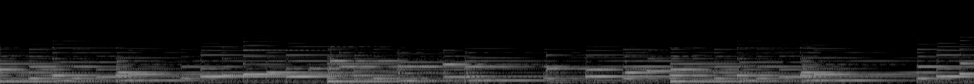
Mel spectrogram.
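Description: Background piano music: a gentle tune of chords and held notes changing every second or so.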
